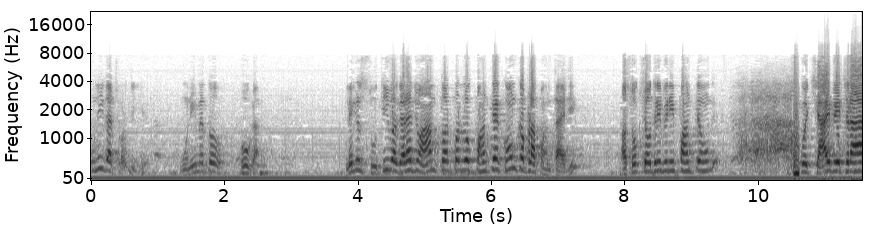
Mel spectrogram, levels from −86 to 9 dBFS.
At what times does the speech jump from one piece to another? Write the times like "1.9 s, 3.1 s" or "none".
10.6 s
